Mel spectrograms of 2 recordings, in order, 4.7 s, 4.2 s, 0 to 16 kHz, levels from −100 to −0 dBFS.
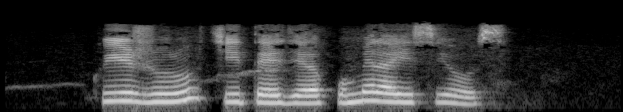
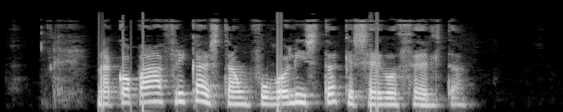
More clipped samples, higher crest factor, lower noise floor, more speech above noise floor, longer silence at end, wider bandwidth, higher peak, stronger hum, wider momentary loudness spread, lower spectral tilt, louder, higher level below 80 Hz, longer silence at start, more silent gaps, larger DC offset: neither; about the same, 16 dB vs 16 dB; second, -80 dBFS vs -85 dBFS; second, 58 dB vs 69 dB; first, 0.9 s vs 0.75 s; second, 8 kHz vs 11.5 kHz; second, -8 dBFS vs 0 dBFS; neither; about the same, 8 LU vs 9 LU; second, -3.5 dB/octave vs -5.5 dB/octave; second, -22 LUFS vs -15 LUFS; second, -70 dBFS vs -50 dBFS; about the same, 0.75 s vs 0.75 s; neither; neither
